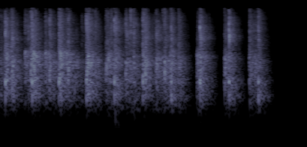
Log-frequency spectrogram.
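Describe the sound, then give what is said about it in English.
An audience bursts into clapping, a dense, crackling patter of many hands for about three seconds that breaks into a few final separate bursts before falling silent. “Everyone clap because the dad was a dad.”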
